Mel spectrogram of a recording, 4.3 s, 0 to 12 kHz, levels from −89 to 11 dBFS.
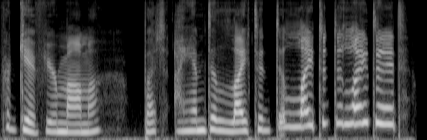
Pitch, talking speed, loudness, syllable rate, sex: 285 Hz, 125 wpm, -16 LUFS, 5.6 syllables/s, female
